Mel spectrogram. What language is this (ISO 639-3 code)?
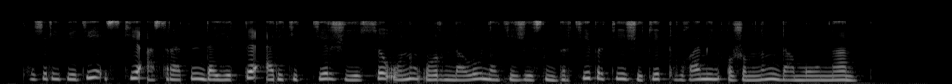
kaz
